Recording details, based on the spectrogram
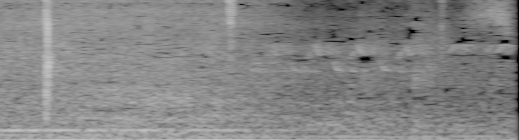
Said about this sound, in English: freaking UPS truck.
